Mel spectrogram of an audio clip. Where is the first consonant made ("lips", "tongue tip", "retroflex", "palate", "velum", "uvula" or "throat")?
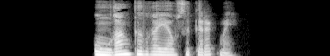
uvula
